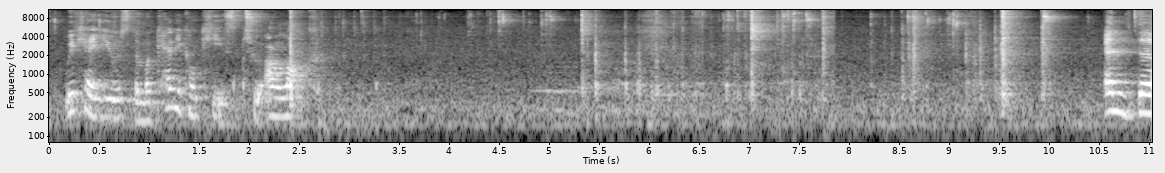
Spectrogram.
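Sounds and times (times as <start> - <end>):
key turning in lock cylinder: 2.8 - 10.1.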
